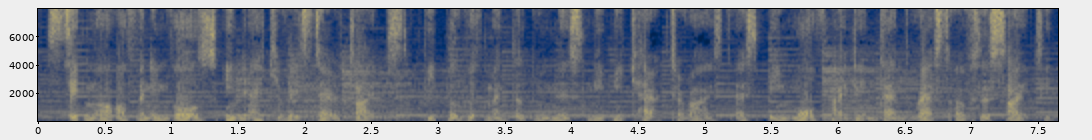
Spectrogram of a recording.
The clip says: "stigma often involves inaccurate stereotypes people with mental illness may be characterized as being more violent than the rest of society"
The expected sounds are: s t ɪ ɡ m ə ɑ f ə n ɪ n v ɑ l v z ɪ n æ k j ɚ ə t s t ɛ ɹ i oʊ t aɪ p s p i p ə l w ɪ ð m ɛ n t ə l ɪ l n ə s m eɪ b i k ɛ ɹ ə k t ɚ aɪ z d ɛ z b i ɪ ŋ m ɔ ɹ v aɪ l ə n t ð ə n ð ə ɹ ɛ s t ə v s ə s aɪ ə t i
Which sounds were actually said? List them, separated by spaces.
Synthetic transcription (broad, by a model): s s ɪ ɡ m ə ɑ f ə n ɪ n v ɑ l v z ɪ n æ k j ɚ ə t s t ɛ ɹ i oʊ t aɪ p s p i p ə l w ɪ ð m ɛ n t ə l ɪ n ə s m eɪ b i k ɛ ɹ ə k t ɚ aɪ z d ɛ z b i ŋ m ɔ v aɪ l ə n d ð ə n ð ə ɹ ɛ s t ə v s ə s aɪ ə t i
